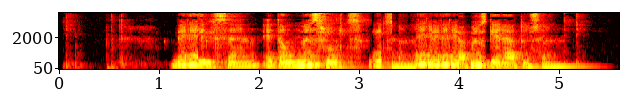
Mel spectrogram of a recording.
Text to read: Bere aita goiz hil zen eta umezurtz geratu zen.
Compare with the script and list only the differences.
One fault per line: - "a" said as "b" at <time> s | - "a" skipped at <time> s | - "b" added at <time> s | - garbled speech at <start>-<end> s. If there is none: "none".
- "aita goiz" skipped at 1.4 s
- garbled speech at 3.1-4.3 s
